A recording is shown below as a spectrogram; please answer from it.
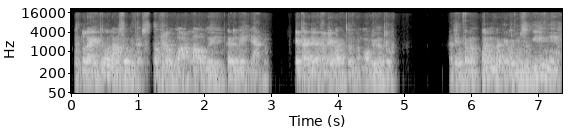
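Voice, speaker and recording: A man's voice: fairly low pitch, quick pace, dark tone. A man teaching an informal religious study class, joking and quizzing his audience with questions. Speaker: Islamic teacher. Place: gathering room with an audience. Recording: echoey room, distant, dull mic.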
